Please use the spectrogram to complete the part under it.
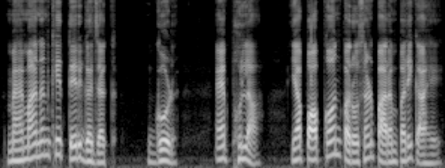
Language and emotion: Sindhi, neutral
